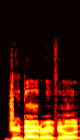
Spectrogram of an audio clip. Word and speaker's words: June Diane Raphael: June Diane Raphael as The Bachelorette in the second season of that is like one of the funniest.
